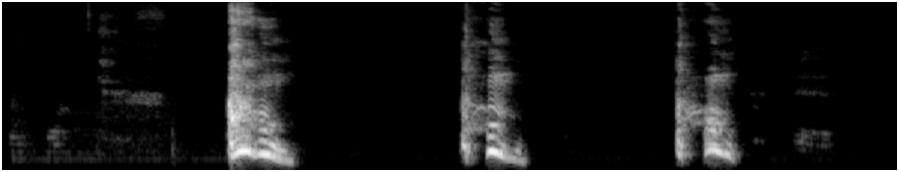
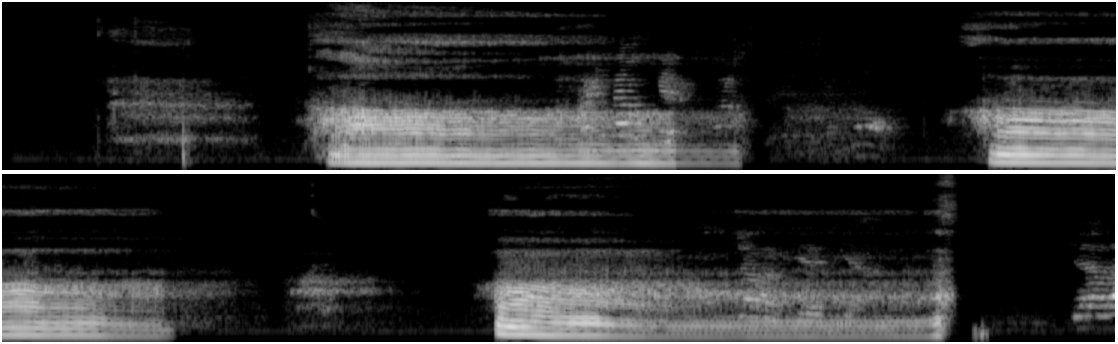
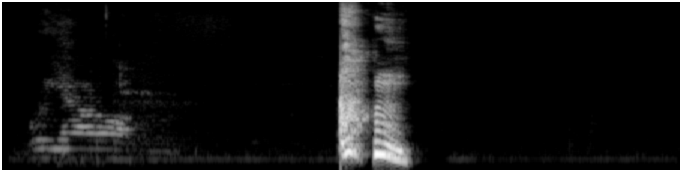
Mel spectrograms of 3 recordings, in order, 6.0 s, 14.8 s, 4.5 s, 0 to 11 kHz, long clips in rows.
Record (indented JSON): {
  "three_cough_length": "6.0 s",
  "three_cough_amplitude": 31908,
  "three_cough_signal_mean_std_ratio": 0.29,
  "exhalation_length": "14.8 s",
  "exhalation_amplitude": 15343,
  "exhalation_signal_mean_std_ratio": 0.56,
  "cough_length": "4.5 s",
  "cough_amplitude": 32767,
  "cough_signal_mean_std_ratio": 0.25,
  "survey_phase": "beta (2021-08-13 to 2022-03-07)",
  "age": "45-64",
  "gender": "Male",
  "wearing_mask": "No",
  "symptom_abdominal_pain": true,
  "symptom_fatigue": true,
  "symptom_headache": true,
  "smoker_status": "Never smoked",
  "respiratory_condition_asthma": false,
  "respiratory_condition_other": false,
  "recruitment_source": "REACT",
  "submission_delay": "5 days",
  "covid_test_result": "Negative",
  "covid_test_method": "RT-qPCR",
  "influenza_a_test_result": "Negative",
  "influenza_b_test_result": "Negative"
}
